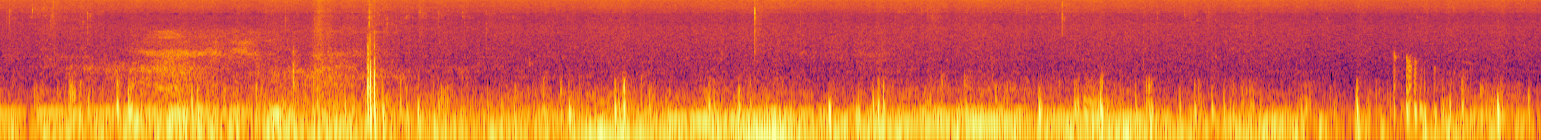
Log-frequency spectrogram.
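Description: Low, irregular gurgling and rumbling with occasional bubbly pops; ordinary stomach growling from gas and fluid moving through the gut.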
